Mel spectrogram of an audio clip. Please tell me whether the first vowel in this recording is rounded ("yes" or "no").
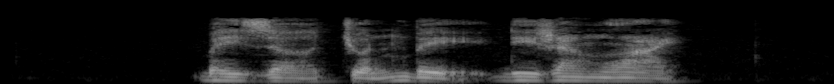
no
